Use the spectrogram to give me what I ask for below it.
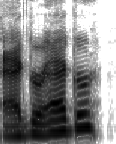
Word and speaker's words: agar agar: They also one of the drinks had, I pronounce it agar agar, but I've heard it pronounced agar agar.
